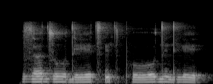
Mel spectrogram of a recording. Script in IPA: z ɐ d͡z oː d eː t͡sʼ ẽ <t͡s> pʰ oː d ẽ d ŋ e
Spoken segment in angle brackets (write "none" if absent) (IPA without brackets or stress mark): t͡s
